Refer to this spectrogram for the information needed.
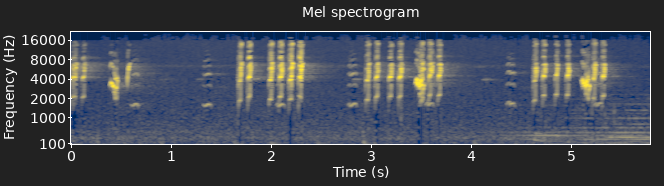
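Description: Bright, high-pitched lovebird chirps come in quick bursts of three to five sharp notes, separated by brief pauses and softer single tweets, with no talking.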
